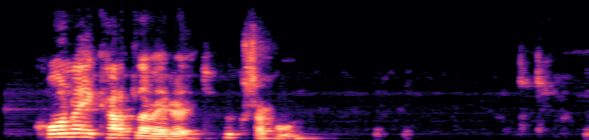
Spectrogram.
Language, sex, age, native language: Icelandic, female, 40-49, Icelandic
